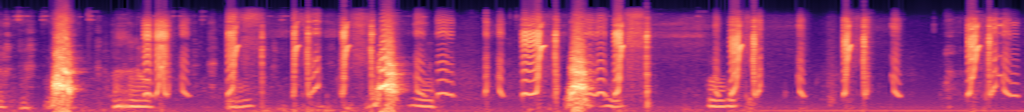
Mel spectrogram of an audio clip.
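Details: Pembroke Welsh Corgi under a bed barking: several loud, sharp single barks spaced a second or two apart, mixed with people talking and laughing close by.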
